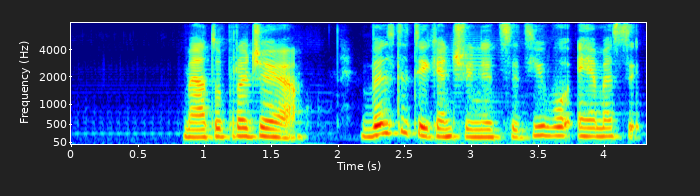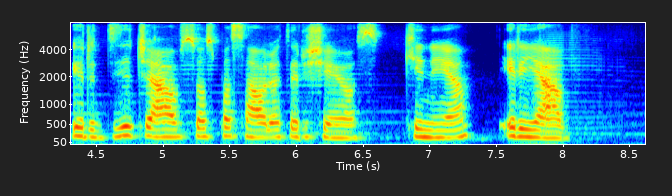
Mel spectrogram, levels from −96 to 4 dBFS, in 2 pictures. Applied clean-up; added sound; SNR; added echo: neural separator model SepFormer DNS4.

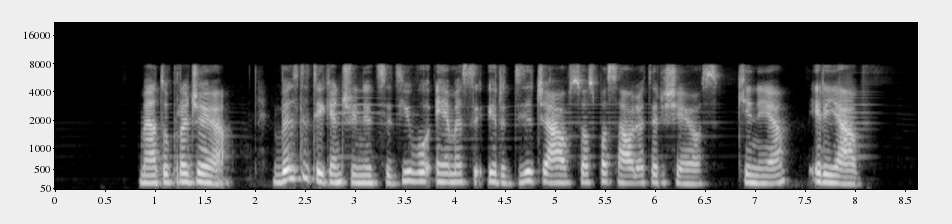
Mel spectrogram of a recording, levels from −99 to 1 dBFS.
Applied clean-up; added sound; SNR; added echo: neural mask model DeepFilterNet 3.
